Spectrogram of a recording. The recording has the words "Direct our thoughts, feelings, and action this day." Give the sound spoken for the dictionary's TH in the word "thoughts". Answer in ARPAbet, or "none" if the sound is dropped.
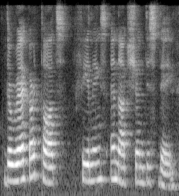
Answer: T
